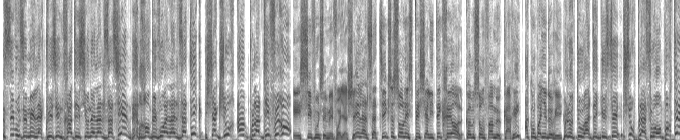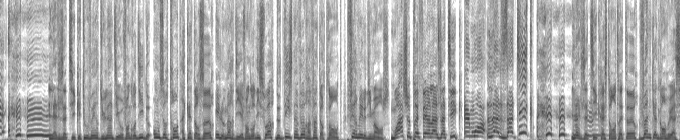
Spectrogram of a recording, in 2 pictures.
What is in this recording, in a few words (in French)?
radio pub spot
